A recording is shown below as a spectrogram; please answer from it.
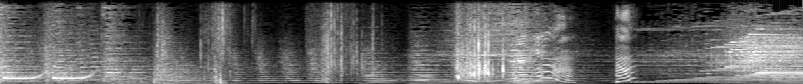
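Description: Cartoon soundtrack: playful music with springy, pitch-bending sound effects and the creatures' wordless squeaky vocal noises, ending in a long rising sweep in the last second or so.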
